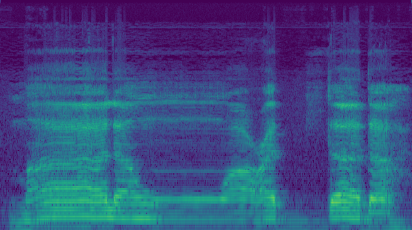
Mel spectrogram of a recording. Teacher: اب جیسے واو کے اوپر شد ہے اور لام کے اوپر 2 زبر ہیں تو لام کو واو کے ساتھ ملاتے ہوئے غنہ کریں گے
